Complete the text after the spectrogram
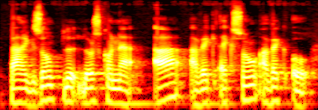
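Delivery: normal talking voice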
